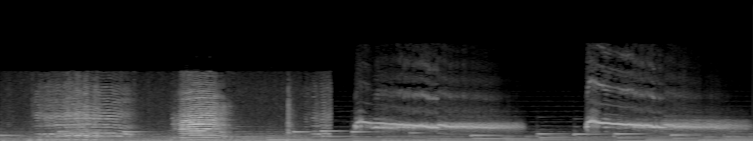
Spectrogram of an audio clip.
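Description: A goat gives two wavering, nasal bleats, then a bright melodic music passage takes over.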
